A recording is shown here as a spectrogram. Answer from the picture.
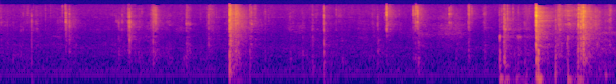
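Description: Cardboard box being torn and pried open by hand: scattered small tearing and crackling sounds, one sharper crack about two seconds in, then a louder flurry of ripping and handling near the end.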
